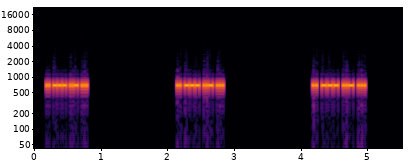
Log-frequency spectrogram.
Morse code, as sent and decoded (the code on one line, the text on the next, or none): .. --- ..- ... / .. --- ..- ... / .. --- ..- ...
IOUS IOUS IOUS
